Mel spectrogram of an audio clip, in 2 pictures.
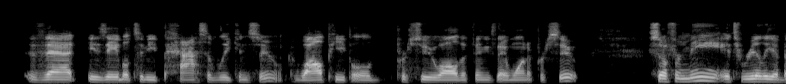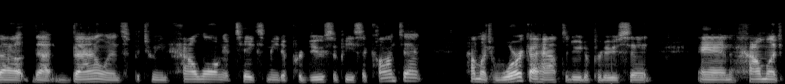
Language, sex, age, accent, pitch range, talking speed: English, male, 20-39, American, 105-135 Hz, 185 wpm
